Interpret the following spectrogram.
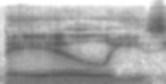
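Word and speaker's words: Baileys: Is that how you say it? Bailey's. Yes.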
